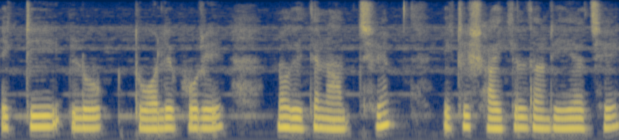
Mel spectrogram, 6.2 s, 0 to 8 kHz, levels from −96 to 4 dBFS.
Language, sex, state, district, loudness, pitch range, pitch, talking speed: Bengali, female, West Bengal, Purulia, -15 LUFS, 170-195 Hz, 180 Hz, 95 wpm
